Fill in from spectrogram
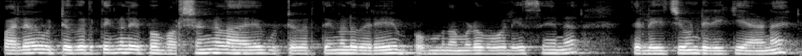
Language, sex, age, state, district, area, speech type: Malayalam, female, 45-60, Kerala, Kottayam, rural, spontaneous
